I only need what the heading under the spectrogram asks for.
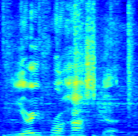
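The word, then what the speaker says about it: Jiří Procházka: it again girl yuri pro there you go yuri pro hoshka in like we said okay is this going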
